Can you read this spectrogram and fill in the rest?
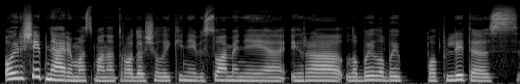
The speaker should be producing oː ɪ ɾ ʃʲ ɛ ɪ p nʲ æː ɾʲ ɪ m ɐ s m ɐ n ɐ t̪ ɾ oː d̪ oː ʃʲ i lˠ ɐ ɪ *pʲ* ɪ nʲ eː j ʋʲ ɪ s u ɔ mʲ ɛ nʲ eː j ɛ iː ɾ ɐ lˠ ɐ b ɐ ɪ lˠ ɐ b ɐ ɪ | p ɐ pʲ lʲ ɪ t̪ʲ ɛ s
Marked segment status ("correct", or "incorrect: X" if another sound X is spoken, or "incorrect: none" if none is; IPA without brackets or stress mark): incorrect: kʲ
